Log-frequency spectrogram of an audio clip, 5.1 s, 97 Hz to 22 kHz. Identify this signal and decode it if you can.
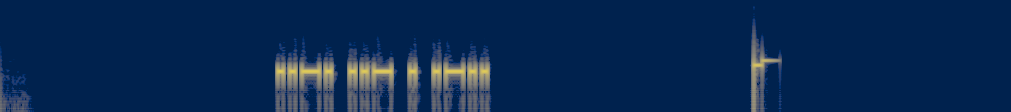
Morse code, heard as a keyed tone, about 37 wpm, 700 Hz. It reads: FUEL
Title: Four Letter Words - 40wpm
